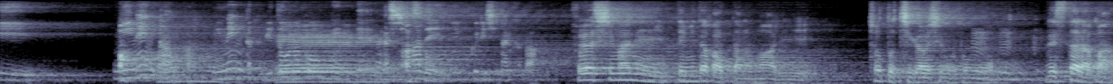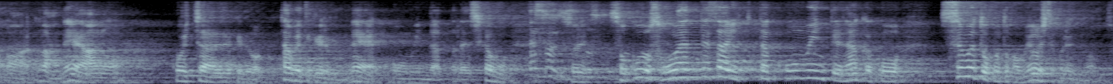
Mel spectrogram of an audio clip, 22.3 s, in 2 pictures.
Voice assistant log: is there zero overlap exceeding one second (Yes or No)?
No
